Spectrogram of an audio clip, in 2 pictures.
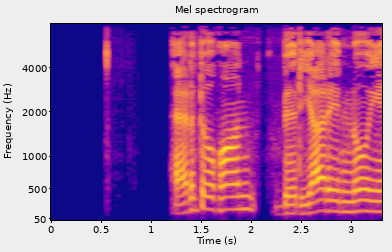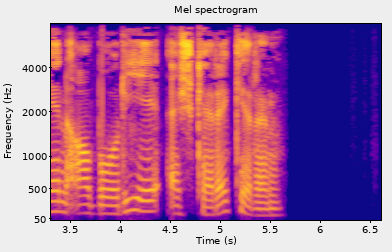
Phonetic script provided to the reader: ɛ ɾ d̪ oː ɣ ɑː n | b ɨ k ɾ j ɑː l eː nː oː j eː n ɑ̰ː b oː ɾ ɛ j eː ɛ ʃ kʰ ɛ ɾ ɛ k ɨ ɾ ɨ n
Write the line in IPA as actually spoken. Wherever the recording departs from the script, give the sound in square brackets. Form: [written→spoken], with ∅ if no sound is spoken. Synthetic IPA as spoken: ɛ ɾ d̪ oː ɣ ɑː n | b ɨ [k→∅] ɾ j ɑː [l→ɾ] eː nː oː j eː n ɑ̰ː b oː ɾ [ɛ→i] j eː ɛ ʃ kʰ ɛ ɾ ɛ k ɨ ɾ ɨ n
